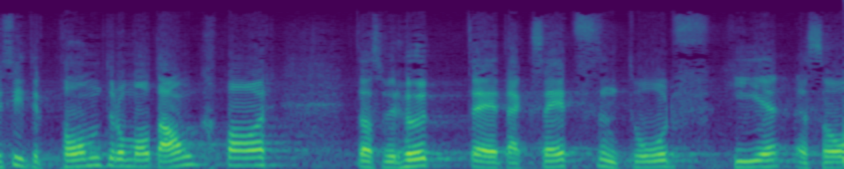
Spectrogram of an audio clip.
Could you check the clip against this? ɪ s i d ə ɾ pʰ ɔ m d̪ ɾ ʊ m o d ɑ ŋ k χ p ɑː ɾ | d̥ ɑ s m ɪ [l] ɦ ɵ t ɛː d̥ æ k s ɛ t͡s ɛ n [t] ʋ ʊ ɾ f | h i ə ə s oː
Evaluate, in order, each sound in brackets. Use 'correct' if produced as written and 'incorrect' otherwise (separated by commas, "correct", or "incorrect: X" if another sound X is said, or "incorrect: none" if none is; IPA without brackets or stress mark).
incorrect: ɾ, correct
